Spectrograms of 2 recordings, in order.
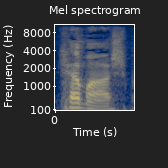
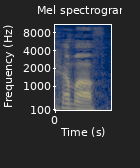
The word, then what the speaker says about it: Chemosh: It looks like Chemosh, but it's pronounced Chemosh.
